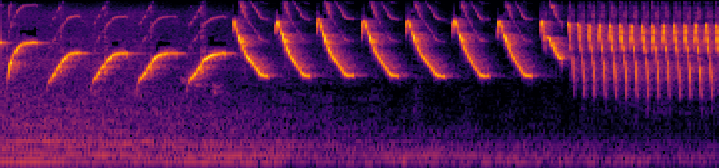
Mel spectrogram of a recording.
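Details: Waterslager canary song used for training: a series of repeated arched whistled notes that climb higher and quicken, ending in a rapid bright rattling trill, clear with little background.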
